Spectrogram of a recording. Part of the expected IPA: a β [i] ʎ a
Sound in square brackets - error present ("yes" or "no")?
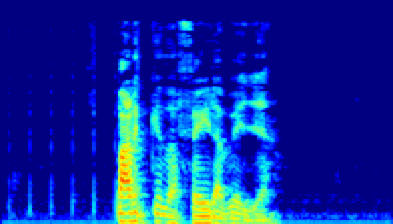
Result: yes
